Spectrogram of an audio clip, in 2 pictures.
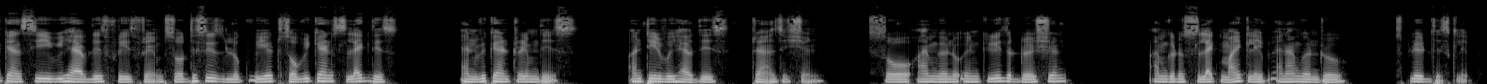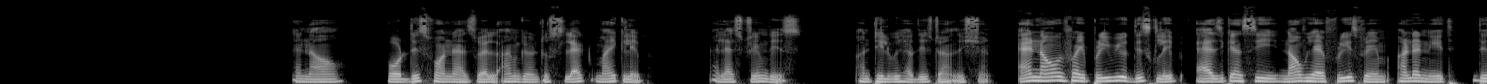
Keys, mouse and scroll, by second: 26.7 space, 29.0 space.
